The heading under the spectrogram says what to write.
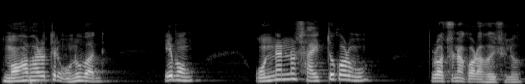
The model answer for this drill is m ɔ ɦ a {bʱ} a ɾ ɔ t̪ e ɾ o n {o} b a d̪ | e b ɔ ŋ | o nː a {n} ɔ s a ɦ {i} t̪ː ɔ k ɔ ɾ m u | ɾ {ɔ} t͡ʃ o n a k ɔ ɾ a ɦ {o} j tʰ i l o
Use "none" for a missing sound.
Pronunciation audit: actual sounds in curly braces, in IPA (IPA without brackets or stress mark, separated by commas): bʱ, u, nː, i, ɔ, o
